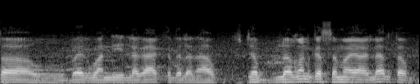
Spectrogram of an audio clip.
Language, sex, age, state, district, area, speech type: Maithili, male, 45-60, Bihar, Sitamarhi, rural, spontaneous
